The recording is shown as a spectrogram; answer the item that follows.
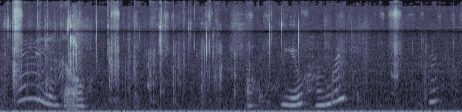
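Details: Japanese Chin puppies from a litter, indoors: high whining squeals that rise and fall in arcs, a few spaced cries with a person talking softly nearby.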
